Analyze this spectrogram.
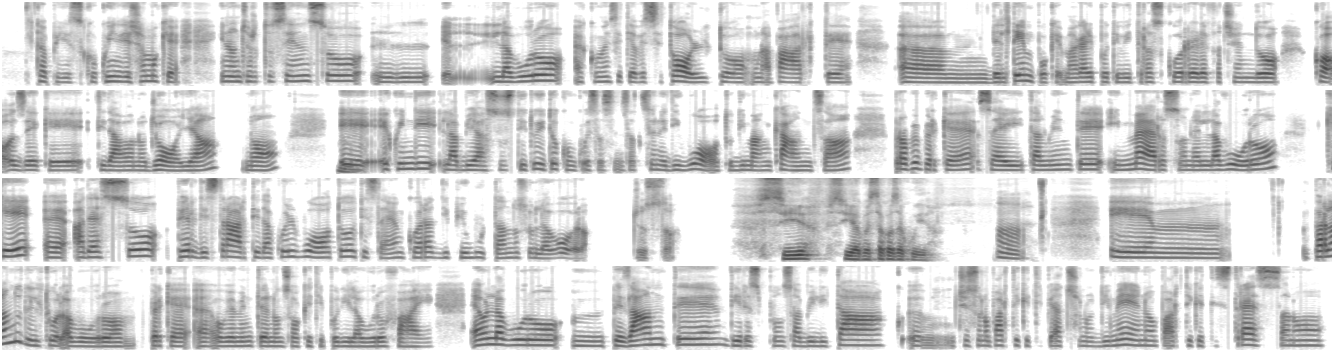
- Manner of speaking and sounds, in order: other background noise; distorted speech; "proprio" said as "propio"; static; tapping; drawn out: "Ehm"
- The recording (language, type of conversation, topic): Italian, advice, Perché provo un senso di vuoto nonostante il successo lavorativo?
